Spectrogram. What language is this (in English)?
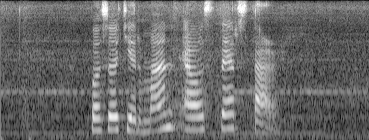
Javanese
